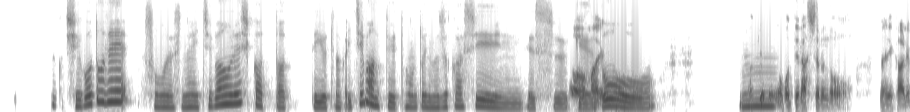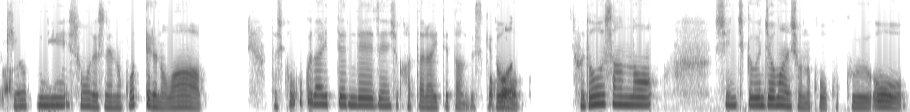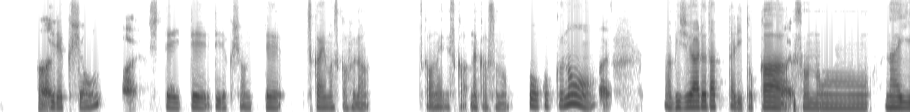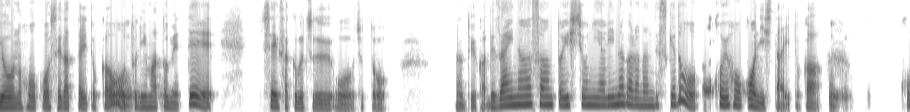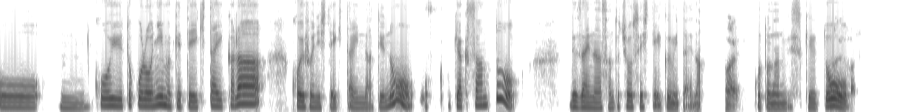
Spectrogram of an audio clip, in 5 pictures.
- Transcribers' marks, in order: background speech; other background noise; tapping
- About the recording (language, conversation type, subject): Japanese, unstructured, 仕事で一番嬉しかった経験は何ですか？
